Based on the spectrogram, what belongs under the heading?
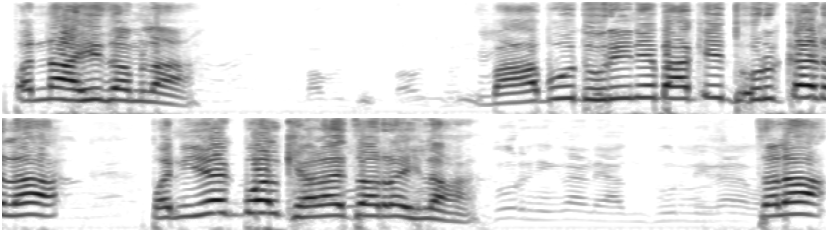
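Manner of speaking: ordinary talk, nothing marked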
